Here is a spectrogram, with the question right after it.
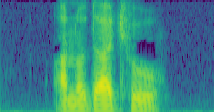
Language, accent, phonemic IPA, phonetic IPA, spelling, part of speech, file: Armenian, Eastern Armenian, /ɑnotʰɑˈt͡ʃʰu/, [ɑnotʰɑt͡ʃʰú], անօդաչու, adjective / noun, Hy-անօդաչու.ogg
- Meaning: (adjective) unmanned (of aerial vehicles); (noun) ellipsis of անօդաչու թռչող սարք (anōdačʻu tʻṙčʻoġ sarkʻ, “UAV, unmanned aerial vehicle”)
